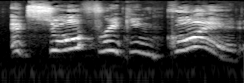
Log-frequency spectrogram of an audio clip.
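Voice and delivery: slow, loud emphatic praise; drawn-out rave. Real, not acted. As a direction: stretch every word out. Raving over taste.

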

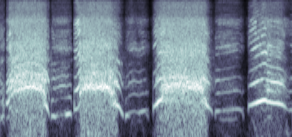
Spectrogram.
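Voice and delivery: piercing very high screams; terrified screaming. Real, not acted. Gamer cornered by enemies, terrified piercing screams. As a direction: scream for your life. Under attack in game.

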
